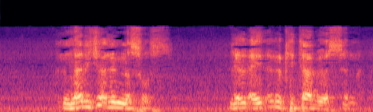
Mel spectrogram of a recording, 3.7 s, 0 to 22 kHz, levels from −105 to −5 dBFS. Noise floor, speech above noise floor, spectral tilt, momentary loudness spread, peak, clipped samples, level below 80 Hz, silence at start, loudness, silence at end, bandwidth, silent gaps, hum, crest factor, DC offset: -40 dBFS; 23 dB; -5.5 dB/octave; 12 LU; -4 dBFS; under 0.1%; -40 dBFS; 0 s; -17 LUFS; 0 s; 8.4 kHz; none; none; 16 dB; under 0.1%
